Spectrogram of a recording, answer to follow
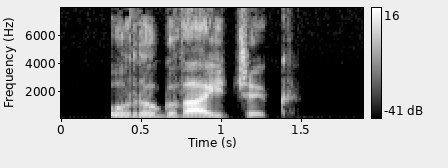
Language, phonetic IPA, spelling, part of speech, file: Polish, [ˌuruɡˈvajt͡ʃɨk], Urugwajczyk, noun, Pl-Urugwajczyk.ogg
